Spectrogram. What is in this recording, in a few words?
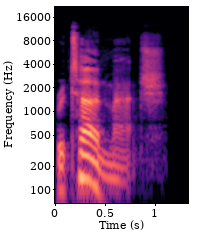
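"return match", British English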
